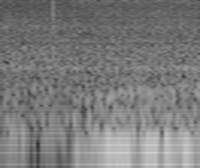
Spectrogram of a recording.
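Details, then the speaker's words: Green Lady hot-water pressure washer at startup, flow switch bypassed to trigger the heater: a healthy burner blower spins up to a steady, even low roar with no rattle or scrape, feeding air with no fire yet. "it'll always sound this way unless there's something wrong it's a good strong blower sound that's putting air into the burner but there's no fire yet"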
